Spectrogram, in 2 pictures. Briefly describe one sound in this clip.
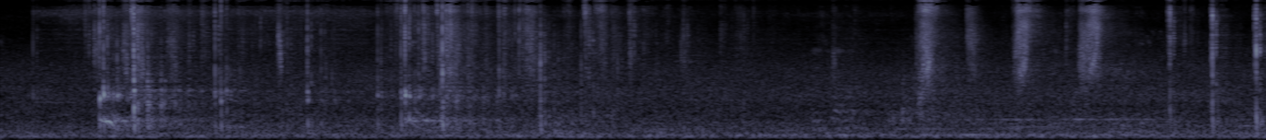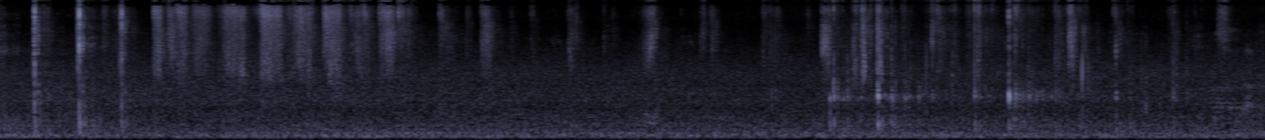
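A ball smacks sharply against a wall and is hit back and forth.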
